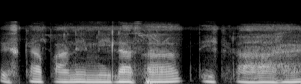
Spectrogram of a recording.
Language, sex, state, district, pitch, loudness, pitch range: Hindi, male, Jharkhand, Garhwa, 115 Hz, -17 LUFS, 110-120 Hz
